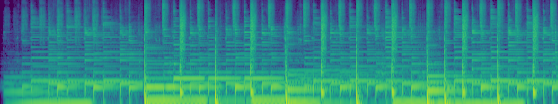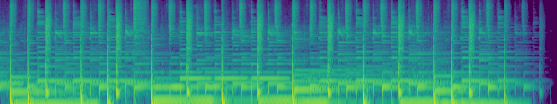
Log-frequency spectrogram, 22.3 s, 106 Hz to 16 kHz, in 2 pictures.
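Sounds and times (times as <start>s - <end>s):
guitar melody: 0.0s - 22.0s.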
